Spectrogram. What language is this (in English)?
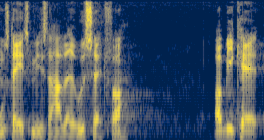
Danish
